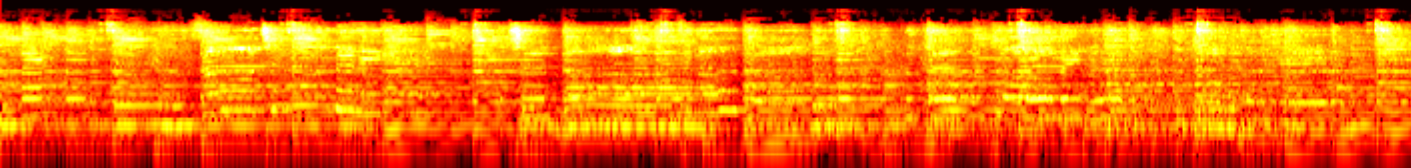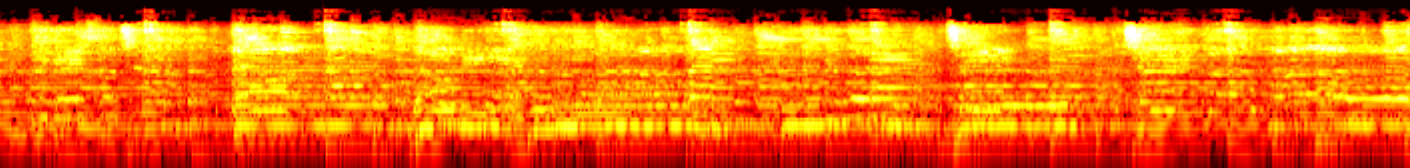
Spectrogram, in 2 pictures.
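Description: A woman singing a Burmese-language song into a microphone over strummed acoustic guitar accompaniment.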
